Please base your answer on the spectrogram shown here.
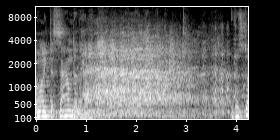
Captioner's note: audience Laughing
